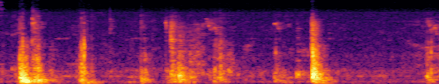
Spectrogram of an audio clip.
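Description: A few separate knocks and bumps, the loudest about a quarter-second in and another a little after three seconds.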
